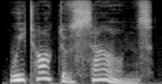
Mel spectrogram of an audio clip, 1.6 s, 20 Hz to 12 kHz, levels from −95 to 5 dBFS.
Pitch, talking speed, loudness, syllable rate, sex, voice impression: 155 Hz, 150 wpm, -18 LUFS, 3.6 syllables/s, male, very masculine, very middle-aged, very thick, very tensed, very powerful, very bright, soft, very clear, muffled, cool, slightly intellectual, refreshing, very sincere, very calm, mature, very friendly, very reassuring, very unique, slightly elegant, very wild, sweet, very lively, very kind, very intense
